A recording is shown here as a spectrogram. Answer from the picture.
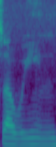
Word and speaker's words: Samhain: a parathon but it's uh it's a celebration samhain celebration or actually pronounced seween but anyway it's a celebration of sorts so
